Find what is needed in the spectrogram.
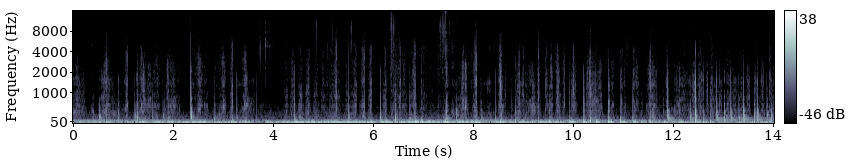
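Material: Silicone.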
